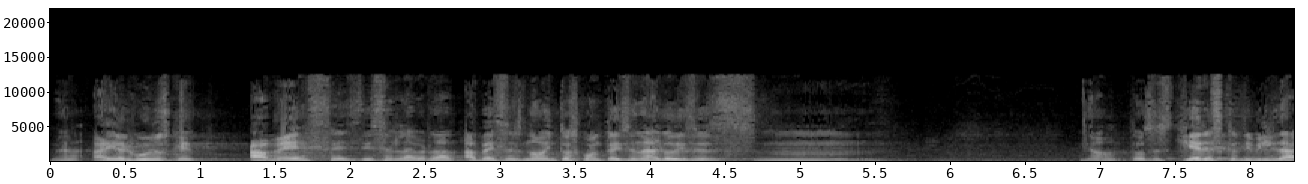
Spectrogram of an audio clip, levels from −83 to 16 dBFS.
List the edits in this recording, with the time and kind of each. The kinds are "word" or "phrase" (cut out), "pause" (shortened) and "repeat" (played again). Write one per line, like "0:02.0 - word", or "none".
none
